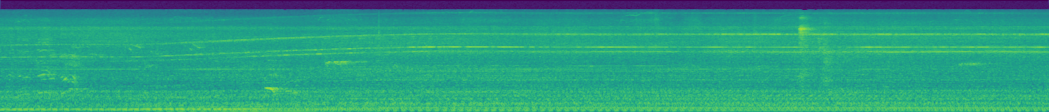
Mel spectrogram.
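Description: A train rumbles and clatters slowly past on the tracks.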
